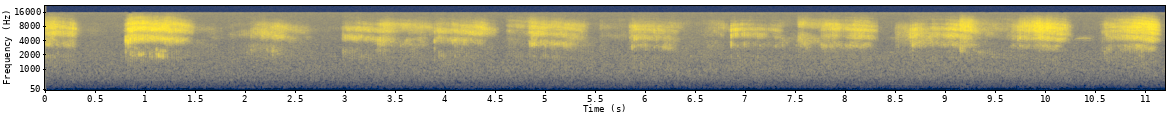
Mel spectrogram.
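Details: Speckled buzzing grasshopper at Vorderriss, Germany, 11 August 2022, giving a series of harsh, crackling buzz bursts of varied length, about one per second over eleven seconds, with a quiet background.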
